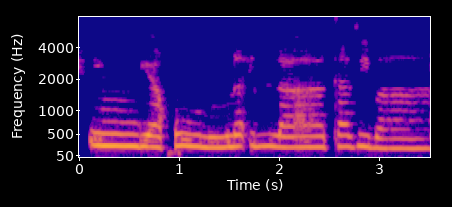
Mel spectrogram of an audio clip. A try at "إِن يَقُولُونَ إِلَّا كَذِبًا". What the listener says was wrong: ان یقولون، ان نون کی آواز وہ ان کی نون کے مخرج کے جا کے اوپر آپ نے دباؤ نہیں ڈالنا.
